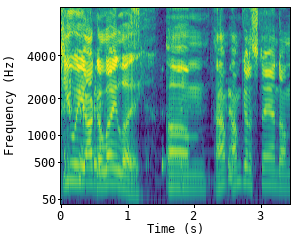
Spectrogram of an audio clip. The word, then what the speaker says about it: Uiagalelei: That's the emphasis on ang and lay. Uiagalelei.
